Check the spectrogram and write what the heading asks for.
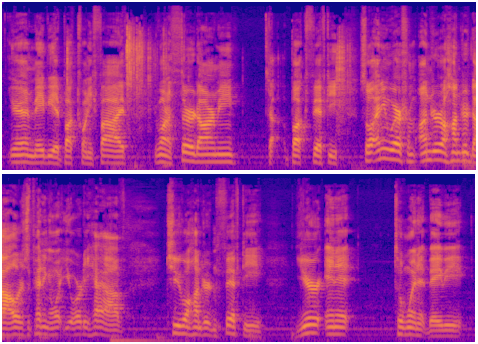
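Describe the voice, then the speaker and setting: Male channel host, playful hobby vlogger, joking and chummy, ordinary mid voice. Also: medium pitch. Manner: playful, jokey, talks straight to viewers. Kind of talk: casual hobby vlog talk.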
